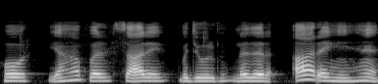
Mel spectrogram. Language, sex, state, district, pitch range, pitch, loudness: Hindi, female, Chandigarh, Chandigarh, 155-165 Hz, 160 Hz, -16 LUFS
